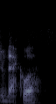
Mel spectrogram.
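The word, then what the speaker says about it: Växjö: it's spelled V-A-X-J-O, but they pronounce it in Swedish Vekwa, which don't ask me how they use their pronunciations, but I was going to spend Christmas with him and experience a real Christmas, Swedish Christmas with him and his Swedish wife.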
